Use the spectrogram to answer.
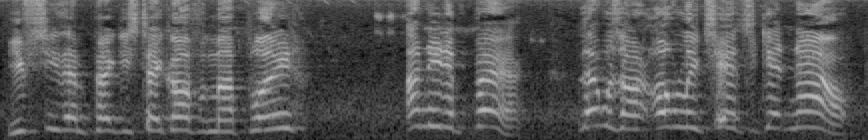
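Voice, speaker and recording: An actor playing a frantic, desperate rural husband in a video game, agitated and pleading. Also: male voice, very high voice, normal speed, sharp tone, a little hiss or hum, exaggerated voice. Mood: panicked, pleading. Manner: agitated, pleading, foul-mouthed. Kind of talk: cinematic video game acting.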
